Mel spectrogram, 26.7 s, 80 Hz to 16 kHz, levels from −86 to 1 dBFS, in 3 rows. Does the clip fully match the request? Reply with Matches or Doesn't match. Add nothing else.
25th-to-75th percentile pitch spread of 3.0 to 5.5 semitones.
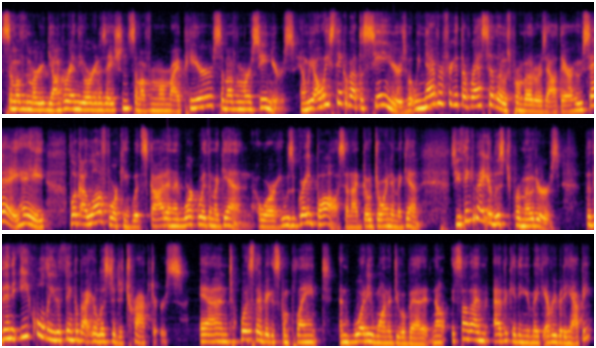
Matches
